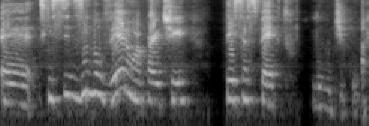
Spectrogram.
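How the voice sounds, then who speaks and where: Very slow, somewhat breathy woman's voice, fairly high in pitch, with ordinary pitch variation. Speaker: educator explaining a book. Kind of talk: lecture.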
